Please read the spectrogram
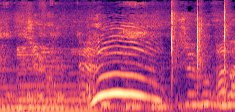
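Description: A live band holds low sustained notes. About a second in, a voice calls out with a long rising-then-falling cry, and a couple of sharp clicks follow near the end.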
